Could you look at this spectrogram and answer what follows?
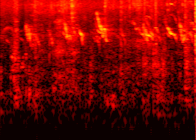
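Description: Chickens on a small poultry farm, with soft clucks, chirps and brief wing flutters scattered through a steady barn ambience, fairly close but quiet, with no talk.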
